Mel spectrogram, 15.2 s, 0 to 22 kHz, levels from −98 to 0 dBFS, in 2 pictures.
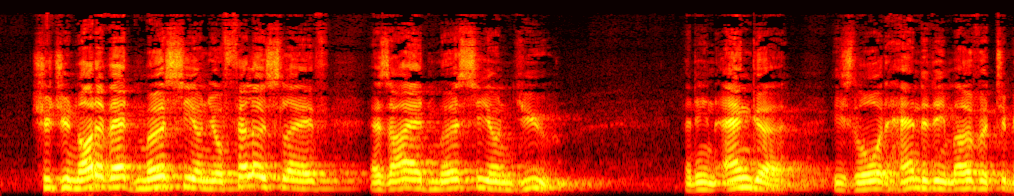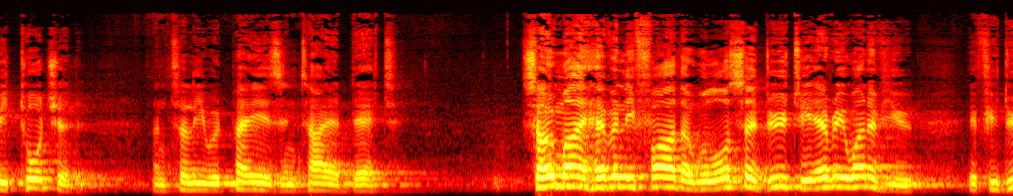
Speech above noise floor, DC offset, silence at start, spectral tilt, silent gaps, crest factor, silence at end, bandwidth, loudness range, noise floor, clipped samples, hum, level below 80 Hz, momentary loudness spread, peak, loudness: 39 dB; under 0.1%; 0.25 s; -4.5 dB/octave; none; 18 dB; 0 s; 16.5 kHz; 6 LU; -57 dBFS; under 0.1%; none; -72 dBFS; 14 LU; -2 dBFS; -19 LUFS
